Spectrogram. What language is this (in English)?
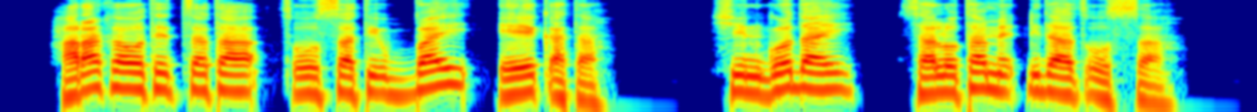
Gofa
